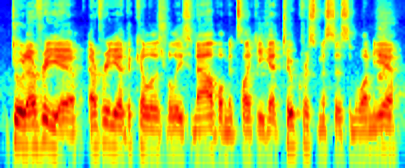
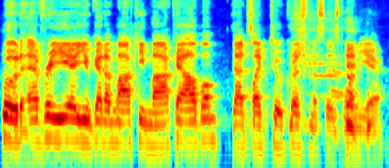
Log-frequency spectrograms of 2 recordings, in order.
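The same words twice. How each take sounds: First: Put-on light Boston accent, slightly quicker; a casual hint of a Boston accent. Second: Put-on Boston accent. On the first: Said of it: "I don't know why I said that in a Boston accent". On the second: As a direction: lean into a thicker Boston accent. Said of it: "Better better than that".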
